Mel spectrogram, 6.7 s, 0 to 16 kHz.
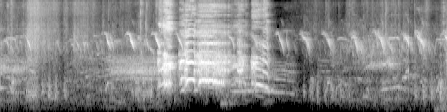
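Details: Red junglefowl of the F3 generation gives one strong crow lasting about a second and a half, harsh and broken into stuttering syllables. Quick high chirps from many small birds run through the whole recording.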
